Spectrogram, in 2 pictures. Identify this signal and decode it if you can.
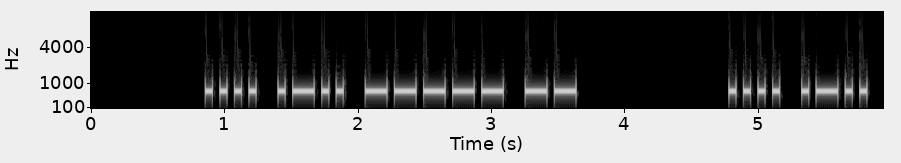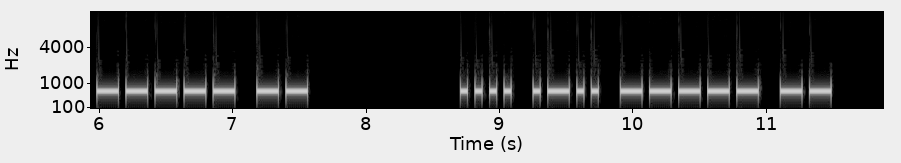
Morse code, heard as a keyed tone, about 22 wpm, 700 Hz. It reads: HL0M HL0M HL0M
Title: DXCC-100 Call Signs - 4 Characters - Repeated 3x - 22wpm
